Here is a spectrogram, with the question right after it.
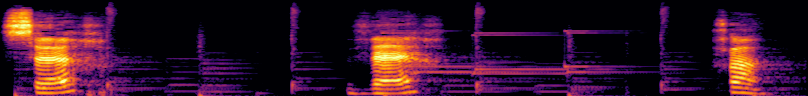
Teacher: The letter R is very particular in French, which some people find it hard to pronounce. It is uttered by putting your tongue at the back of the mouth.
